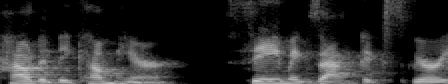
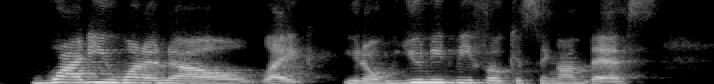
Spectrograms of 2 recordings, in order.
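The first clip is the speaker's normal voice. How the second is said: aggressive, confrontational lashing out in a raised voice; 4 semitones higher, 5 dB louder than usual. Retelling how parents react when asked about their stories: imitating an aggressive tone. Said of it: "aggressive tone".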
